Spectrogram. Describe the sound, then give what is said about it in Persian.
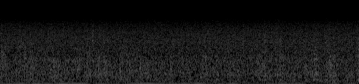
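A steady, unbroken rush of water falling down a waterfall fills the whole stretch, a dense hissing roar that never changes pace or volume, with no voices or other sounds over it. “یکی از خصوصیت های بارز آبشارها اون خروش عجیب و قویه که دارن”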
